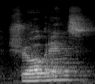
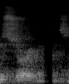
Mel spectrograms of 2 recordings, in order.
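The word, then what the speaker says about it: Sjögren's: Doug, I don't know how to pronounce this, but do you operate on someone with Sjogren's syndrome? Yes, Sjogren's syndrome.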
